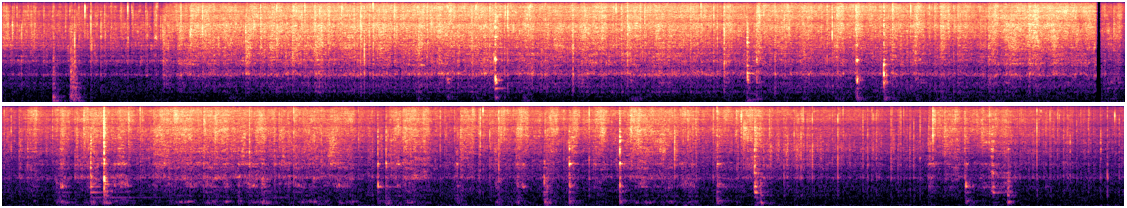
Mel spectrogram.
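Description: Green curry paste frying in hot oil in a stainless steel pot, sizzling steadily, while a metal ladle stirs and scrapes it with scattered clicks against the pot.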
